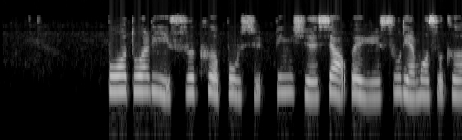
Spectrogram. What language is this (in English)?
Chinese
